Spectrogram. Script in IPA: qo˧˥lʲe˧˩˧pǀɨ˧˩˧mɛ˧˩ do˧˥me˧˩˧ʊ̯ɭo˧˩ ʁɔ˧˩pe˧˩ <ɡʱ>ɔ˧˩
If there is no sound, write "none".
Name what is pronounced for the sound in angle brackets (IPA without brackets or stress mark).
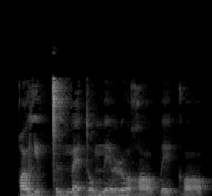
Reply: ɡʱ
